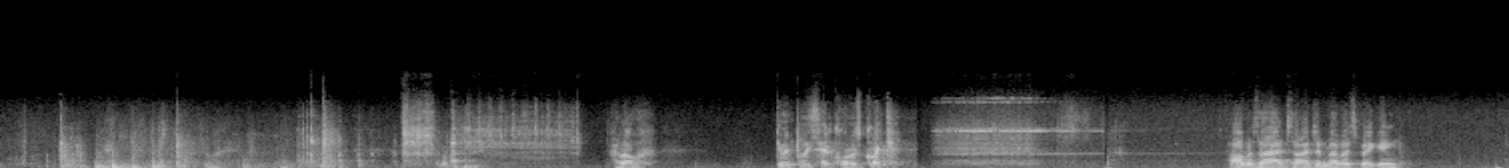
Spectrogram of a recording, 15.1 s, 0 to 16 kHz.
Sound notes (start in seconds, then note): 9.2 phone rings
